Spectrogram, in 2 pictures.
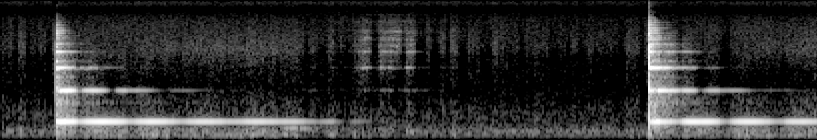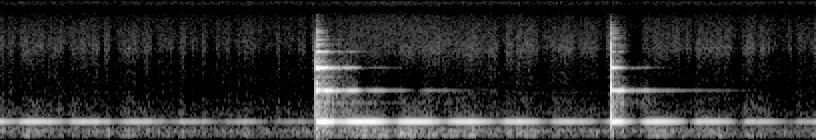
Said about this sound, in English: And how does the sound of the bell land with you?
